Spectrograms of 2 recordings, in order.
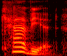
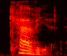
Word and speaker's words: caveat: before taking any action the word has three syllables and the stress also it's on that first syllable caveat caveat i think this word is a bit challenging because when you just look at the spelling you might not think that it has three syllables but it does that second syllable has a long e sound e caveat caveat so you might hear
